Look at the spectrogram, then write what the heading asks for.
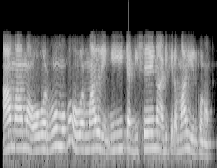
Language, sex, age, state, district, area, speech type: Tamil, female, 45-60, Tamil Nadu, Madurai, urban, conversation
